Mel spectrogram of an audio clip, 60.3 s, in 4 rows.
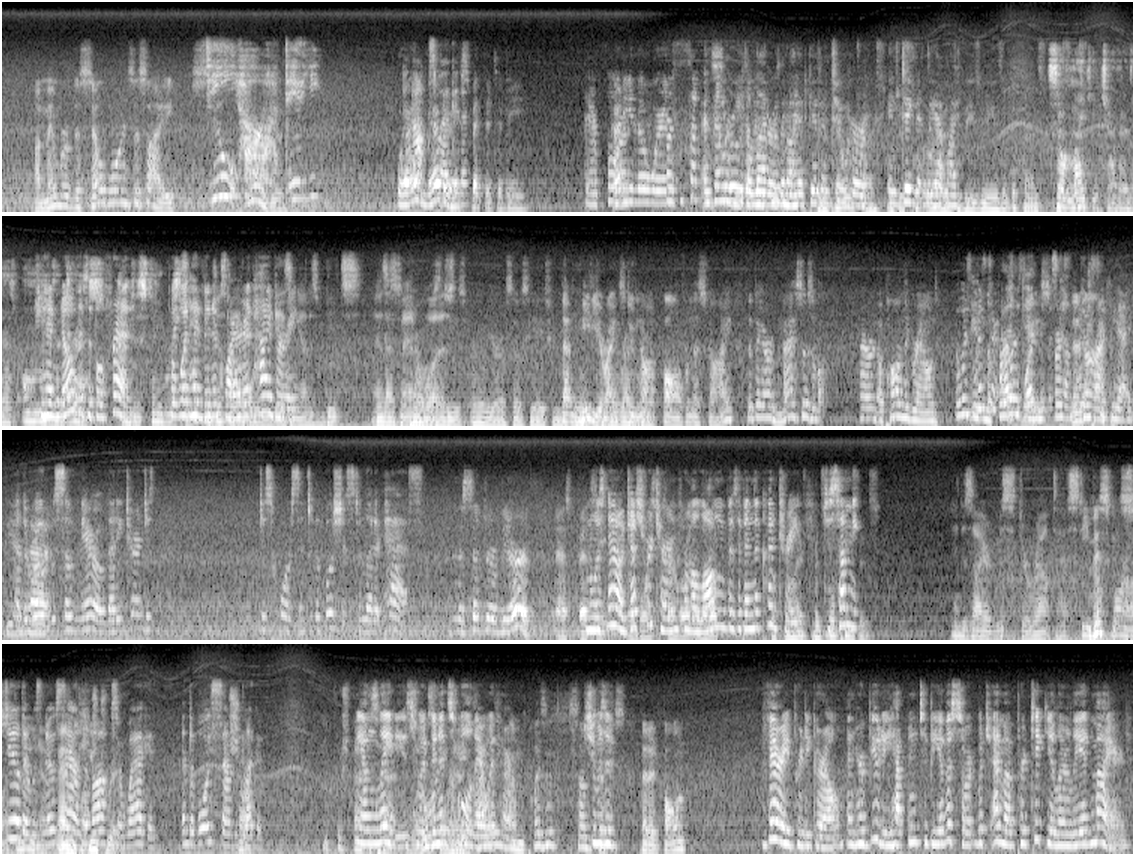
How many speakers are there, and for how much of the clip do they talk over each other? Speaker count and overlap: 10, about 44%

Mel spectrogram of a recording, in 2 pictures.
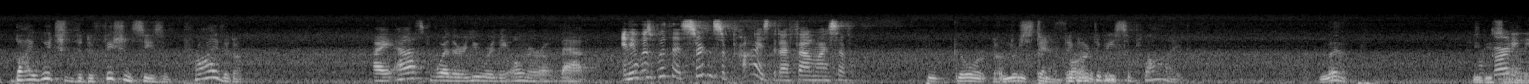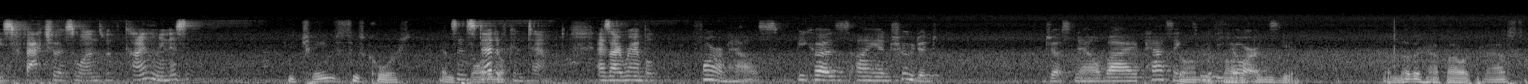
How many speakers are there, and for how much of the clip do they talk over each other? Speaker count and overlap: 4, about 12%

